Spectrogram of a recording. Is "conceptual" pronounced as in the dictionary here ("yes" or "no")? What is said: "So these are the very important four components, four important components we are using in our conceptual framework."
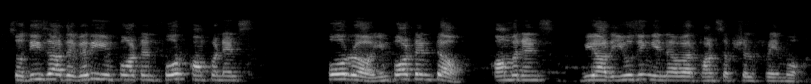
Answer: no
